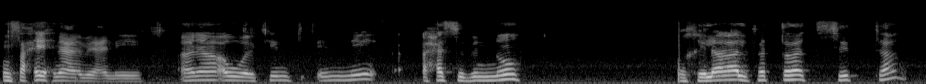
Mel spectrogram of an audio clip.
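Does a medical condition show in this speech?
Yes: stuttering; milder than many others, therapy begun about two years ago, cognitive behavioral therapy, strategy training; here prolonged sounds.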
